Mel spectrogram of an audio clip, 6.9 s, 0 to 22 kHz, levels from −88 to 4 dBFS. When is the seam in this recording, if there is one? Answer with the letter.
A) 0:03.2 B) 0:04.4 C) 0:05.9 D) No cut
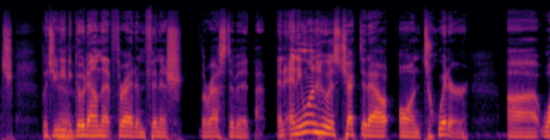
A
